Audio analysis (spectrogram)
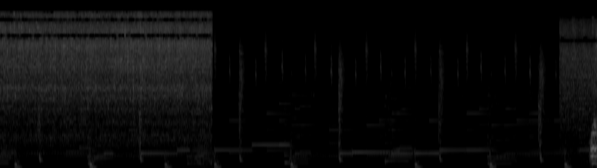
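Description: Chicken and champignon mushrooms fry with curry spices, a bright, close sizzle that stops after a few seconds, gives way to a melodic tune, then bursts back in at the very end.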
